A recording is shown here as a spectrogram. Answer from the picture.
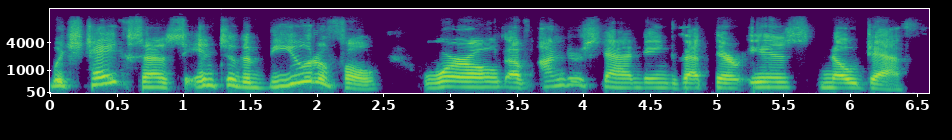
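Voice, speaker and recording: Against a quiet background, a woman speaks very slowly in a medium-pitched voice with ordinary pitch variation. Her loudness stays very even, and the sound is dry and close with no echo. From Quebec. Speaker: behavioral scientist and mediumship presenter. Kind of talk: lecture.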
